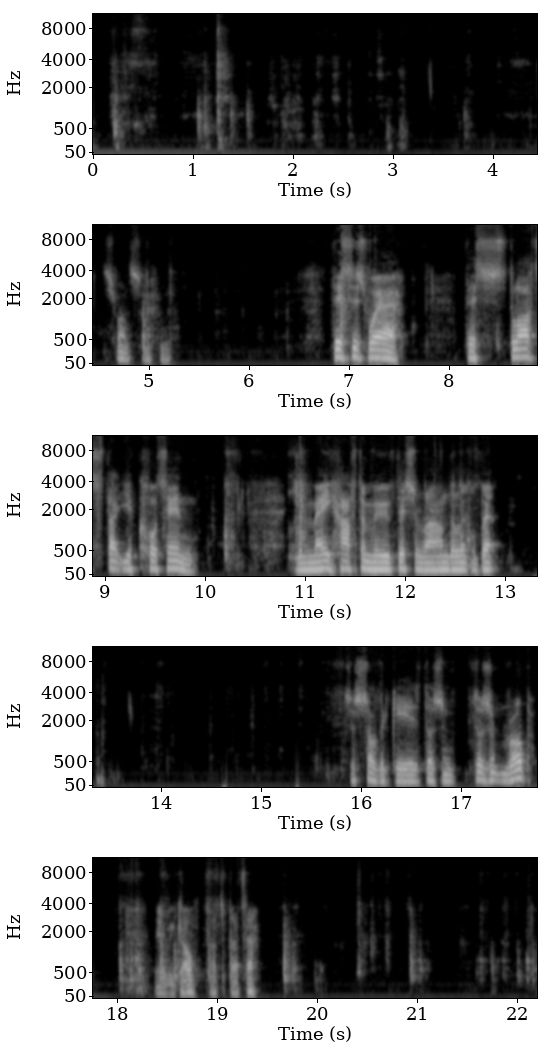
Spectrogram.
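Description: Cardboard pieces tap and scrape softly as they are handled.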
